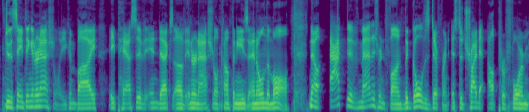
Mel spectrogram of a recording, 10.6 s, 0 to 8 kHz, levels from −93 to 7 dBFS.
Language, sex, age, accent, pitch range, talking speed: English, male, 20-39, American, 115-135 Hz, 175 wpm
